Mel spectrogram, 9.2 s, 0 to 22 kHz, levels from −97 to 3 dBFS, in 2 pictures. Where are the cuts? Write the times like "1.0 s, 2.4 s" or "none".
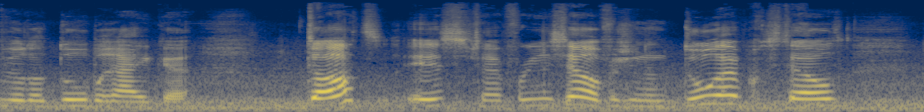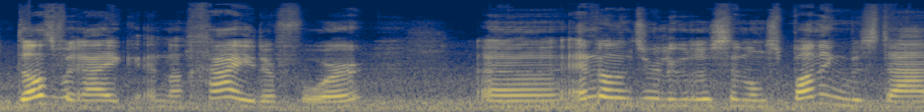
2.3 s, 4.9 s, 7.6 s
